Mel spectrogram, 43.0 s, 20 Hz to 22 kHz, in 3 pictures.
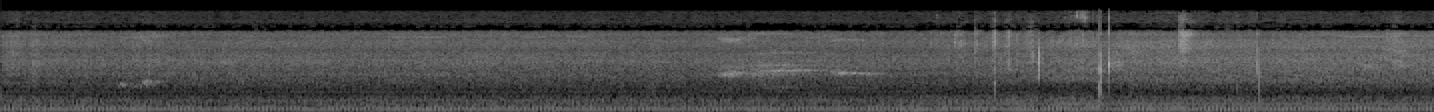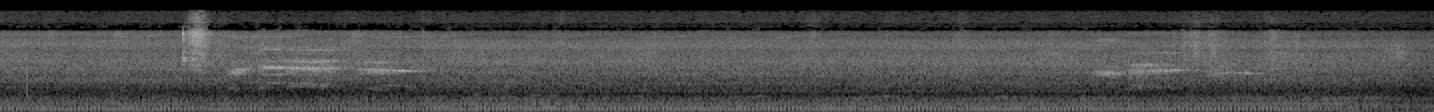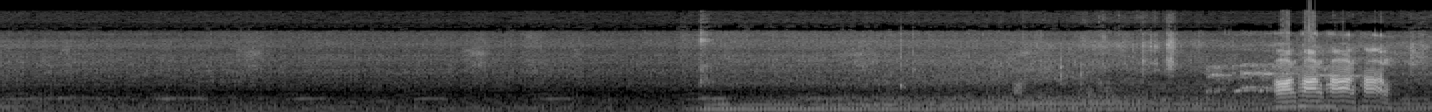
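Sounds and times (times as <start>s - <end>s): car engine idling: 0.0s - 43.0s
rooster crowing: 7.1s - 9.0s, 16.5s - 19.0s, 25.0s - 28.0s, 40.5s - 42.6s.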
